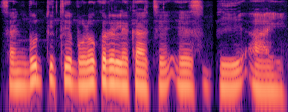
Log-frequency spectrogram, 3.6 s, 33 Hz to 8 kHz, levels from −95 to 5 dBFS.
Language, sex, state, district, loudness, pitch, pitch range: Bengali, male, Assam, Hailakandi, -18 LUFS, 120 Hz, 115-135 Hz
